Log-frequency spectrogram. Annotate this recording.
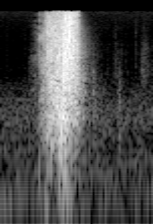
ripping paper
intermediate, class, sound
